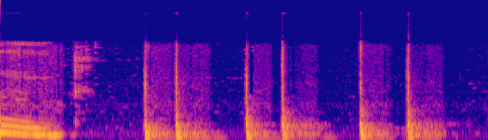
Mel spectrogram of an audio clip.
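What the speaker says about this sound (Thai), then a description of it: "ทันใดนั้นก็ได้ยินเสียงเคาะประตูดังขึ้น" Knocking on a wooden door as a sound effect: three pairs of sharp double knocks, evenly spaced and close, following a brief sliding tonal sound at the start.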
